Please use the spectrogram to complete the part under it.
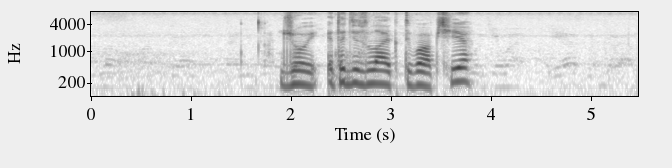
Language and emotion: Russian, neutral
